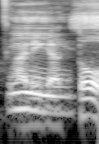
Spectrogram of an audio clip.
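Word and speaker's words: ありがとう: né sim serig arigatou então tem uma elevação no tono final arigatou isso né Aí é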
